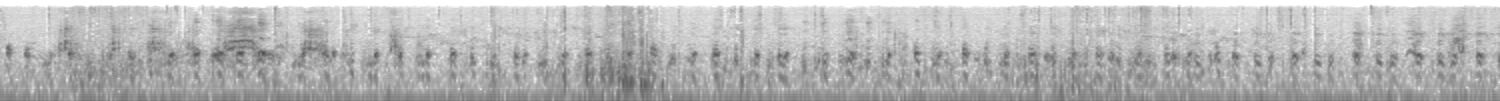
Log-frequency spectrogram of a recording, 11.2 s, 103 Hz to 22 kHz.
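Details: Chukar partridge caught on a May 2017 morning partridge hunt and later released; a long, rapid run of clucking chuck notes, loudest early, continuing steadily with brief rustling in the middle.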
